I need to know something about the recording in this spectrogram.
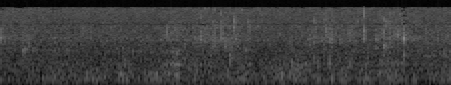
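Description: Quiet, steady background hiss with faint soft handling sounds of gloved hands pulling apart tender smoked beef on a wooden cutting board.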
